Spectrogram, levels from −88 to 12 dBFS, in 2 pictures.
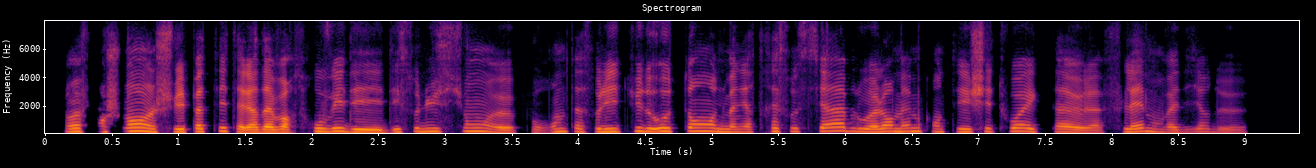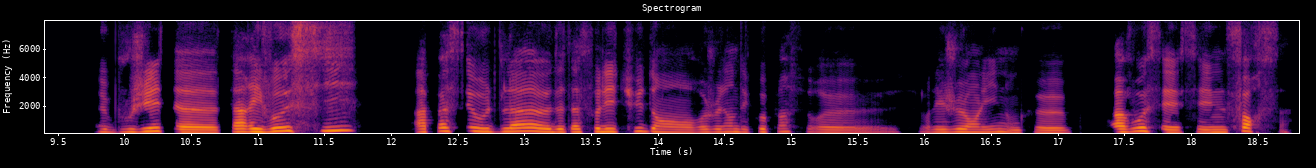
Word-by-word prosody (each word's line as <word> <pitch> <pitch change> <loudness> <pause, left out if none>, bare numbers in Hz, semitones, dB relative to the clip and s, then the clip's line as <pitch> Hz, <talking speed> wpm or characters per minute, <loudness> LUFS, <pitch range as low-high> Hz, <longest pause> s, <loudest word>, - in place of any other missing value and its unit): Ouais, 215 +2 +3
franchement, 235 +5 +3
heu, 210 - +4
je - - -8
suis 190 - +1
épatée. 215 +5 +1
Tu - - -8
as - - +9
l'air 170 +1 +7
d'avoir 185 0 +6
trouvé 225 0 +1
des 175 -3 +5
des 180 +4 -3
solutions, 225 +2 -2
heu, 165 -2 +1
pour 170 -3 -12
rompre 210 +3 -3
ta 215 -1 -5
solitude, 210 +4 0
autant 235 +2 +3
de 210 - 0
manière 185 -1 -3
très 225 - -4
sociable, 230 +2 -2
ou 205 - +1
alors, 215 +4 +3
même 225 +2 -1
quand 205 -2 -8
tu 200 - -9
es - - +2
chez 215 +4 -3
toi 230 +2 -1
et 205 - -3
que - - -51
tu 195 - -6
as, 185 -3 +3
heu, - - 0
la 160 0 -4
flemme, 205 +6 -1
on 200 - -8
va 175 -1 -5
dire, 200 +4 -12
de 165 -2 -13 0.8
de 190 - -8
bouger, 195 +6 +1
de 175 -2 +4
tu 210 - 0
arrives 210 -1 +5
aussi 270 +4 +2 0.4
à 205 +1 -1
passer 245 +4 -2
au-delà, 225 +1 +3
heu, 205 - +3
de 195 0 0
la 200 0 0
solitude 220 +2 -2
en 180 -4 -3
rejoignant 195 +3 -7
des 190 -3 -7
copains 205 +3 -7
sur, 190 - -16
heu, 170 +2 -9 0.2
sur - - -19
les 180 0 -6
jeux 195 +1 -1
en 185 - -4
ligne 190 +2 -5
donc 160 -5 -8
heu, 155 -1 -4 0.3
bravo. 200 +5 +4
C'est 180 -6 -3
c'est 180 - -8
une 175 0 -2
force. 240 +6 0
200 Hz, 235 wpm, -20 LUFS, 185-225 Hz, 0.8 s, as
